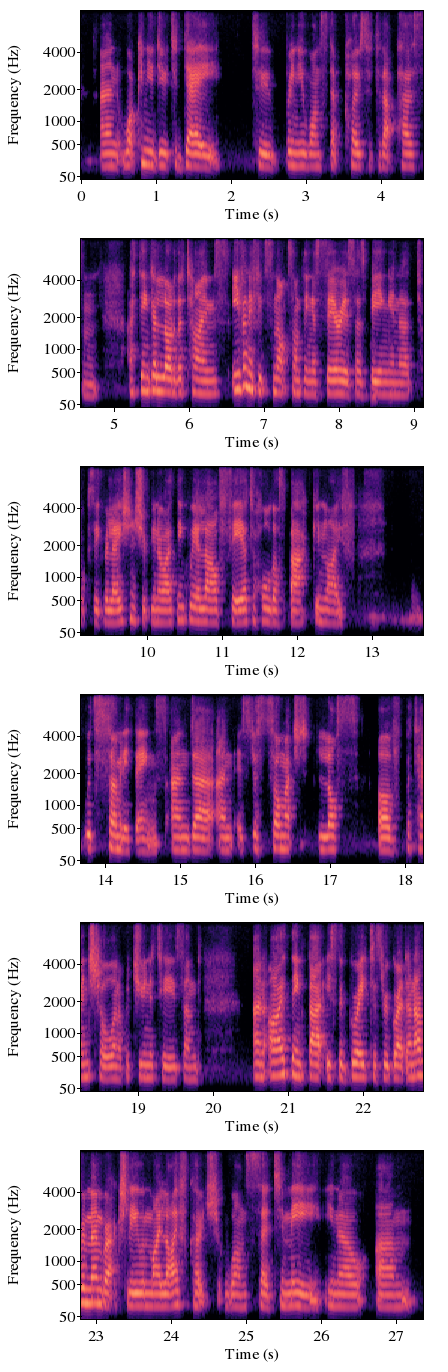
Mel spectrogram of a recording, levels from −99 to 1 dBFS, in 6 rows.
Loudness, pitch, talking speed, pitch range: -28 LUFS, 185 Hz, 195 wpm, 175-205 Hz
